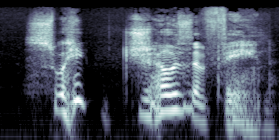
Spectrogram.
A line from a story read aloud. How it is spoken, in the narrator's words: gasped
